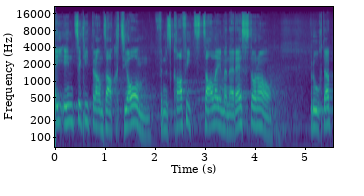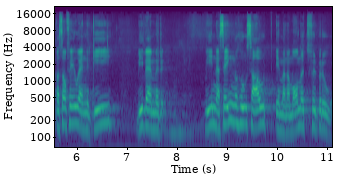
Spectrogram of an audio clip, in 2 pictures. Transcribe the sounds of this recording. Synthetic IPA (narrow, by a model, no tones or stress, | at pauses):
ɛɪʔɪnt͡sɪɡitɾɑnsɑkʰt͡sjoːnfʏɾnəskʰɑfit͡st͡sɑləɪmənəɾɛstoɾɑ̃ː | b̥ɾuːχtœpːəsofɪːlɛnɛɾɡiː | ʋiʋɛməɾ | ʋinəsɪŋəl̩ˠɦuːshɑwtɪmənəmɔnətfəɾbɾuː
